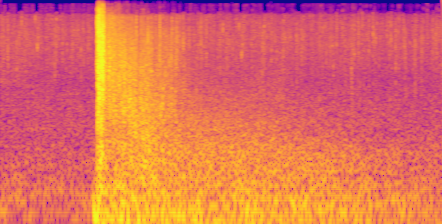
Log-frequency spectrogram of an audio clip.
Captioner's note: explosion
